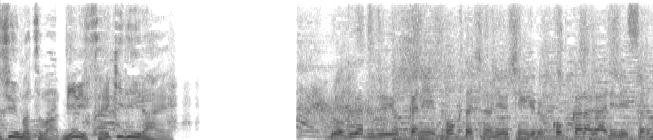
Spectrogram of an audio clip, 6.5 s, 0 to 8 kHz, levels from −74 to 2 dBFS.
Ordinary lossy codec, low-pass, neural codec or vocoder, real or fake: none; none; none; real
